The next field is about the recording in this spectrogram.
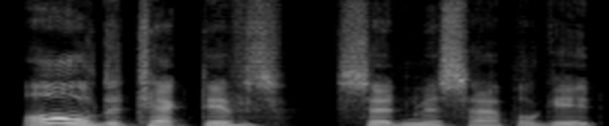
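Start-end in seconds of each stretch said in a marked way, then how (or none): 0.1-1.2 high, disdainful pronouncement; querulous old maid. A narrator's reading. Sister judging detectives, disdainful. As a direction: declare it in a high fussy voice.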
